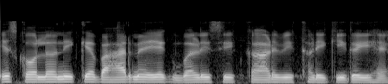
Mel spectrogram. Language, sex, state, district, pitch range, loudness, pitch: Hindi, male, Chhattisgarh, Kabirdham, 105-115 Hz, -17 LUFS, 110 Hz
